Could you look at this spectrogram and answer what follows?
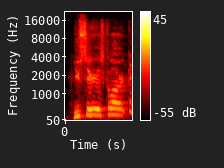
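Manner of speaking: dead serious, a touch high. Retelling a favorite movie line from Eddie: dead-serious Eddie voice. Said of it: "as serious as he can be".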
